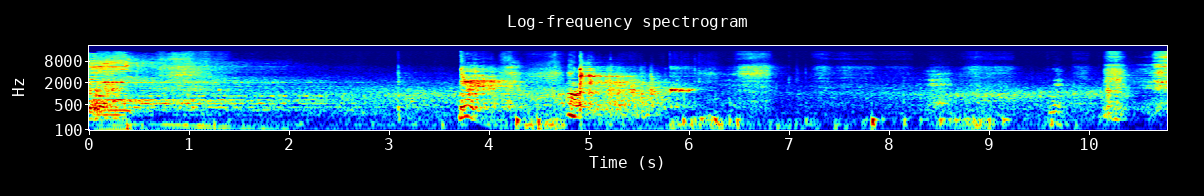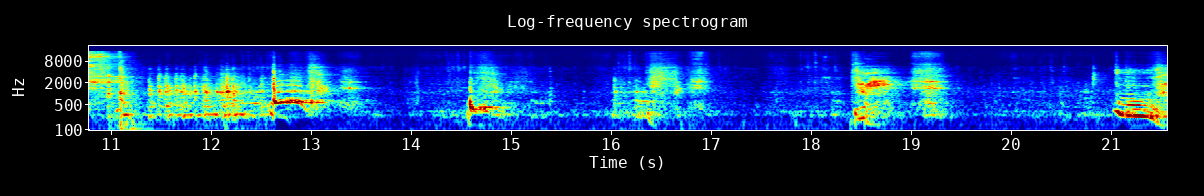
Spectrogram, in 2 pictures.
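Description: Electronic music fading out over the first two seconds, then a man's scattered short grunts and gasps from heavy effort, with a few sharp knocks in between.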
